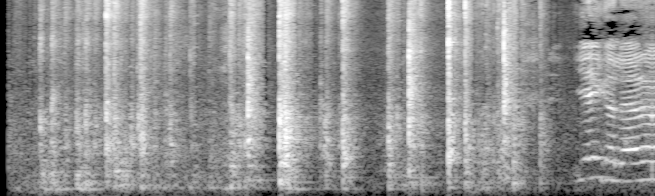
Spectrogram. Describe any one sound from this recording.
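Skateboard wheels clatter and click over a tiled floor.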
